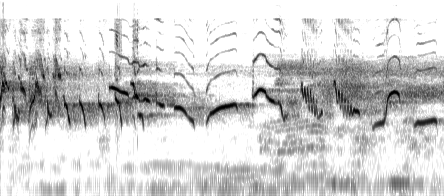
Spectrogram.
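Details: Short burst of loud kacer song meant to lure a rival: sweeping whistled glides and a fast trill of repeated notes, with sharp, bright tones.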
